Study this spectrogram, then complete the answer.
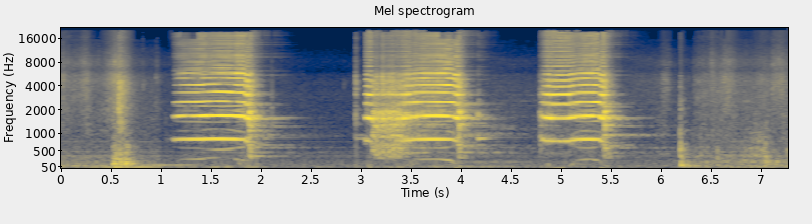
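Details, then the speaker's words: Bicycle hydraulic disc brake giving three loud, wavering honks when applied, caused by disc pads and rotor contaminated with aerosol oil, also reducing braking power. "Причина звука в том, что колодка диска загрязнена. Это оно Накладка диска Накладка диска и ротор загрязнены."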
